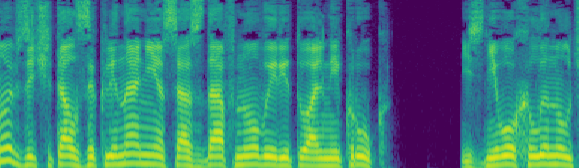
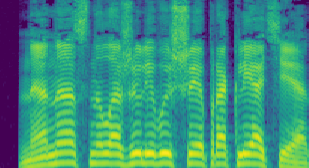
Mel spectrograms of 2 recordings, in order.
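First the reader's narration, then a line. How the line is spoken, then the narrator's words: Loud. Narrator (Russian): громко сказал я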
